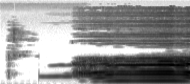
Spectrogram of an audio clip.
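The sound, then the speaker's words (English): A single cow moo that starts thin, then swells into a loud, drawn-out low bellow lasting over a second, clear, preceded by a few faint clicks. “Is that a flaming cow I see?”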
